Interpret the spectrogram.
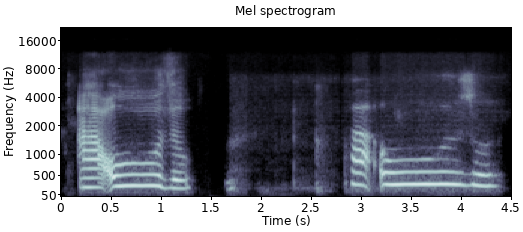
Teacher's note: Now at the beginning over here, just make sure that you're saying the alif separate and then the ayn separate to that, okay? So don't merge the two sounds together.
